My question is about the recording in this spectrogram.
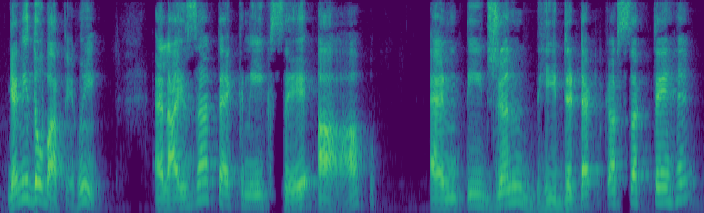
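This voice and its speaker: A man teaching online sounds a little hoarse from a light cold, his medium-pitched voice pushed and bright. With patience, he calls the students "beta" and keeps repeating the key terms.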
